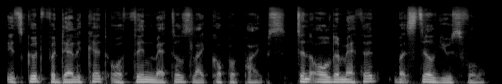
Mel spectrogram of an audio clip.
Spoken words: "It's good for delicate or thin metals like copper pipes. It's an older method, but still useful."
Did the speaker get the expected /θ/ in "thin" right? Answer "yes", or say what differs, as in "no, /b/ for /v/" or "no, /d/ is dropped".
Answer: yes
